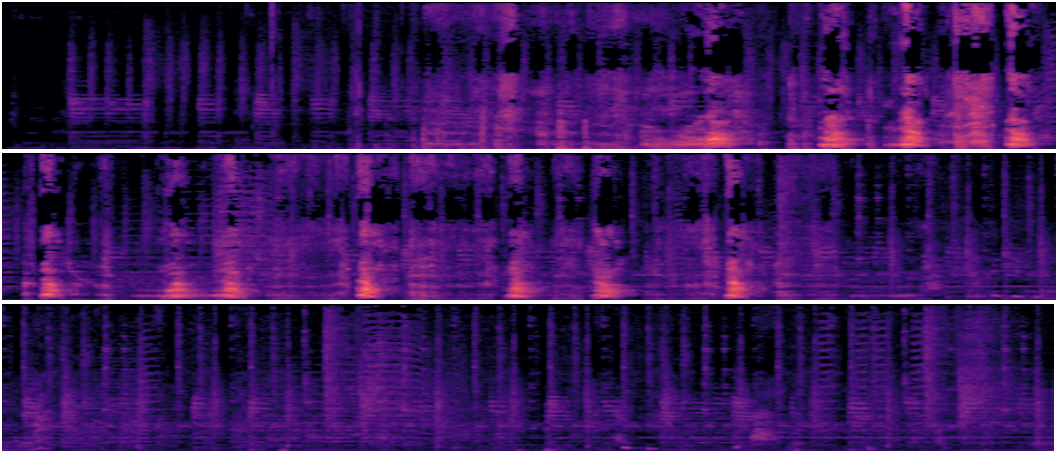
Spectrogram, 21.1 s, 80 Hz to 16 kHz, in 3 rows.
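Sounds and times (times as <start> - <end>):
dog barking: 3.1 - 13.3, 19.0 - 19.5.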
